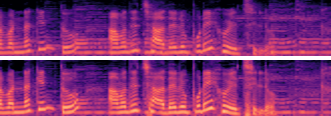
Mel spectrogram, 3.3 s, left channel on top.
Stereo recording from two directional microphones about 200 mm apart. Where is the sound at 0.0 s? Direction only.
30° right (ahead or behind).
